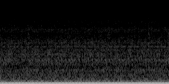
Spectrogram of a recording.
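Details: 2010 Renault Mégane 1.9 dCi diesel after a P0090 crank-no-start was fixed by repairing a bad fuel flow solenoid valve wire. Low, even rumble with a steady beat and no knocks or misses; healthy idle.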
